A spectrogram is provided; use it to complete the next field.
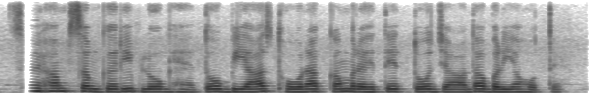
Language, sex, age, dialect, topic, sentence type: Magahi, female, 18-24, Northeastern/Surjapuri, banking, question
